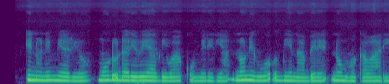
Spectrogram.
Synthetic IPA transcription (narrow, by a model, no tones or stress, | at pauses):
enɔnemiaɾiɔmoːdodaɾeweaðiwakomeɾeɾianɔneɣuɔʔoðienabɛɾɛnɔmoɦɔkawaːɾia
